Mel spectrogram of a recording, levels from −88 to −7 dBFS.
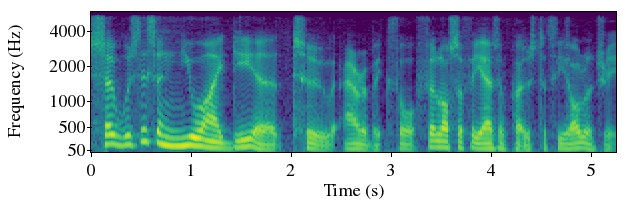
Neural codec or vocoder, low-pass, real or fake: codec, 16 kHz, 0.8 kbps, ZipCodec; 5.4 kHz; fake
